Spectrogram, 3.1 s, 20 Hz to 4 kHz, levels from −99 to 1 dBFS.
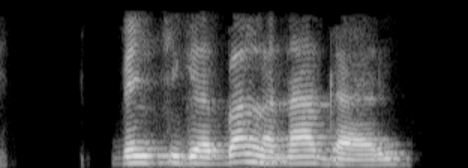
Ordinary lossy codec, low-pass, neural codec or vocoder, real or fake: MP3, 32 kbps; 3.6 kHz; codec, 44.1 kHz, 7.8 kbps, DAC; fake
